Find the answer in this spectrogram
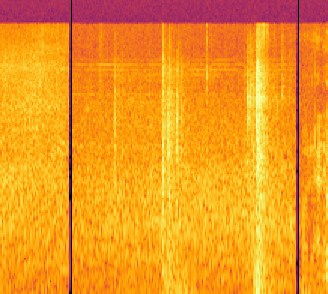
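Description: Freestyle scooter wheels rolling on asphalt as a low steady rumble, with a sharp knock about halfway through and a louder clack near the end as the scooter takes off over the funbox.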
